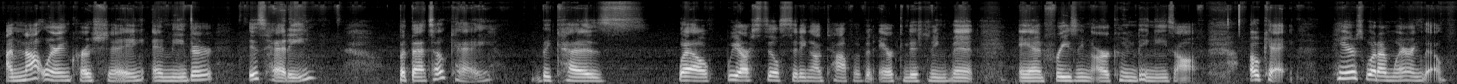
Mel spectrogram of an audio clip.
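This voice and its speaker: A woman's voice: on the low side, measured pace. A woman in her forties chatting casually to her viewers, rambling and calling them y'all, seated indoors. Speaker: crochet vlogger. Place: indoors, seated over an air vent.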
